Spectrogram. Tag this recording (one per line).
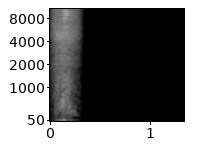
gun
katana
